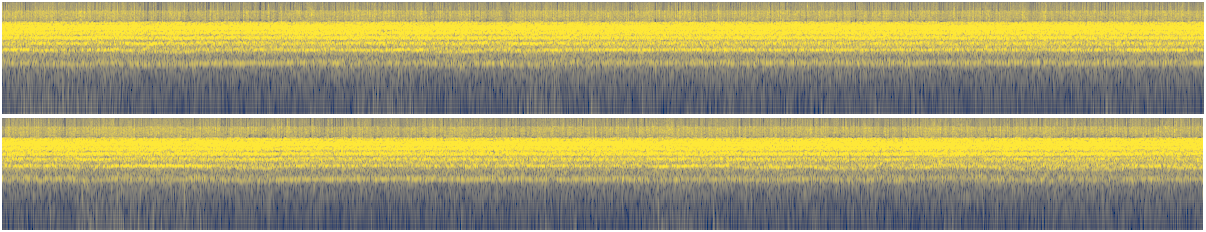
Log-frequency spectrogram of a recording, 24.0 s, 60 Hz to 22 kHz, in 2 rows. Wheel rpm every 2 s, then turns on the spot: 220, 230, 230, 230, 240, 230, 230, 230, 230, 230, 220, 220.
none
